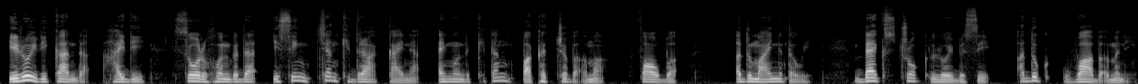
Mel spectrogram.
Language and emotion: Manipuri, neutral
